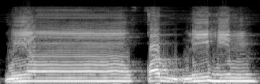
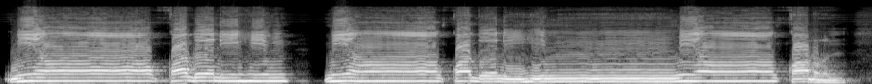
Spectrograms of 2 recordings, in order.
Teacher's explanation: di sini ada bacaan ba yang dia harus dipantulkan di dalam melafalkannya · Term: qalqalah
